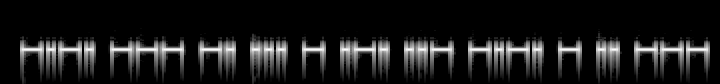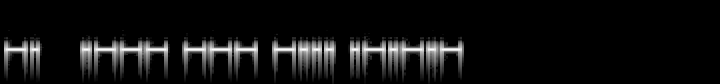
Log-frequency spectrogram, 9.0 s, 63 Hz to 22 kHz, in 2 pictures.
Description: Morse code, heard as a keyed tone, about 30 wpm, 700 Hz. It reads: CONSTRUCTION JOB.
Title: Sentences from Top 1600 Words 30wpm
